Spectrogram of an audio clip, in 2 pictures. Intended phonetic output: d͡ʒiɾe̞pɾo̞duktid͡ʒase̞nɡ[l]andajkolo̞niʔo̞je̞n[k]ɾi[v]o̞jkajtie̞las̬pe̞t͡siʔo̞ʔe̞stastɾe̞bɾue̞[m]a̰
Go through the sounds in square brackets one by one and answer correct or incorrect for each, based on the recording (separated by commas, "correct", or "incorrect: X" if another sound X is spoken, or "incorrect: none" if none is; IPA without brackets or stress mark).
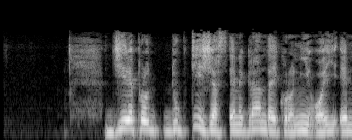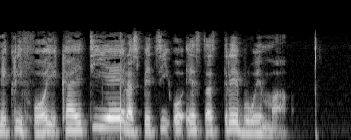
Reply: incorrect: ɾ, correct, incorrect: f, correct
